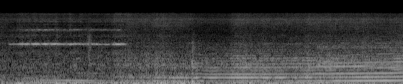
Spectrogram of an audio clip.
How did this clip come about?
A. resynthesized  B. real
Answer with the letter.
A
